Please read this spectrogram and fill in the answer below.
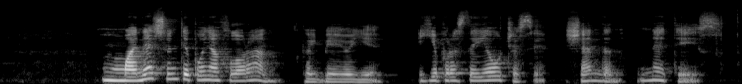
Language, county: Lithuanian, Šiauliai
